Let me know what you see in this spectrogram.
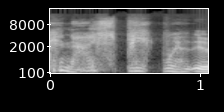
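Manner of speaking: eerie, creepy low-key unsettling voice. Retelling a midnight phone call, imitating the caller: creepy voice. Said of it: "there was this creepy voice".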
